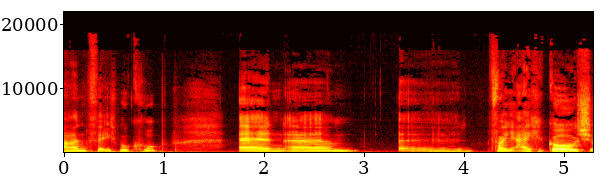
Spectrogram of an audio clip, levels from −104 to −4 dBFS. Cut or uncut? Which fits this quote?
uncut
